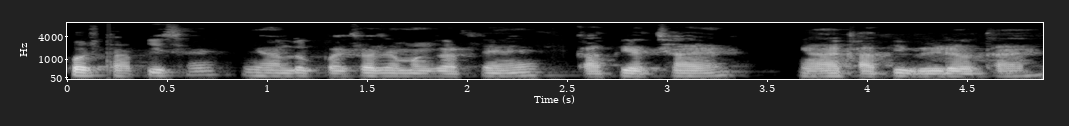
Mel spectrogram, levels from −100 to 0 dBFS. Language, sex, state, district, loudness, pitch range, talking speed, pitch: Hindi, male, Bihar, Purnia, -27 LUFS, 105-125 Hz, 210 wpm, 115 Hz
